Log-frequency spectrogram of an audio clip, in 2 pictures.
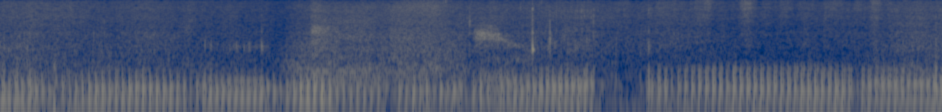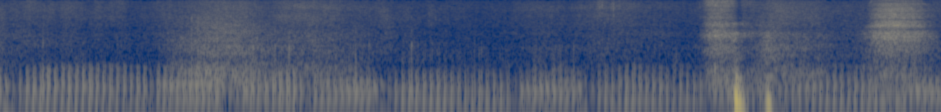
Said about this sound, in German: Komm, leg dich mal hier hin. Ich drehe mal das Mikrofon ein bisschen. Vielleicht hört man sie dann schnurren.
